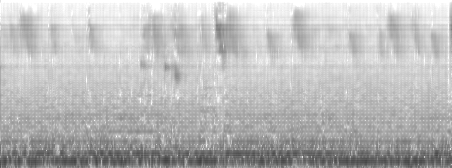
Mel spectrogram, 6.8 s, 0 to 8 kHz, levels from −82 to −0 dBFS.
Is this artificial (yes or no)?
yes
